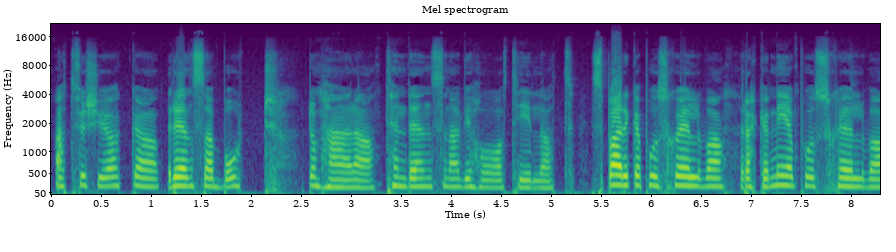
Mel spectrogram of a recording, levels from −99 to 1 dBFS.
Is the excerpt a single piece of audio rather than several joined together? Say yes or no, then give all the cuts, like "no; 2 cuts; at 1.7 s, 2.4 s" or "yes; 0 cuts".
no; 1 cut; at 5.3 s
